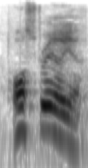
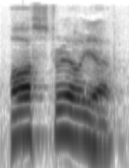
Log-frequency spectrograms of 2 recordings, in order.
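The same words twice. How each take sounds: First: Playful put-on Australian accent. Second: Said in the usual way. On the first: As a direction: say Australia like an Aussie. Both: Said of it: "I'm speaking in my Australian accent".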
